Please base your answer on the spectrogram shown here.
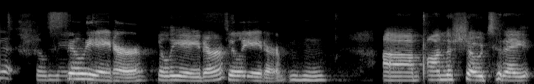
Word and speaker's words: Filliater: Filliater.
